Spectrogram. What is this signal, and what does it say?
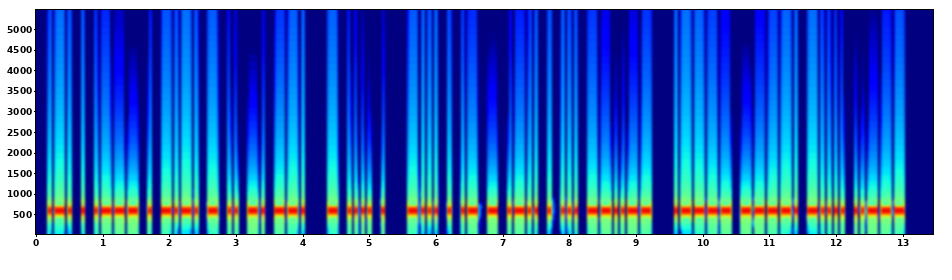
Morse code, heard as a keyed tone, about 24 wpm, 600 Hz. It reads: REJECTING THE BEATLES, 1962
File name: CW / Practice / EnglishQuotations0424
